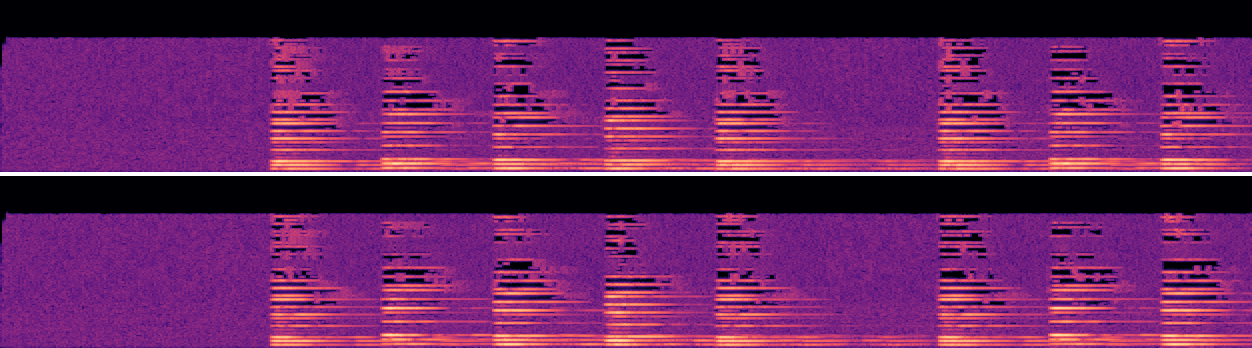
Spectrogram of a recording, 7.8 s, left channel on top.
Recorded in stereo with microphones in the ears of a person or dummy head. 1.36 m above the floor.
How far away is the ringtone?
About 1.9 m.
